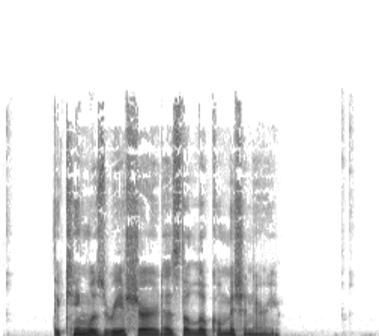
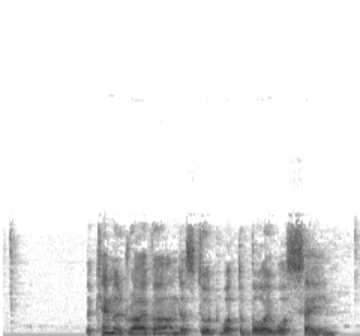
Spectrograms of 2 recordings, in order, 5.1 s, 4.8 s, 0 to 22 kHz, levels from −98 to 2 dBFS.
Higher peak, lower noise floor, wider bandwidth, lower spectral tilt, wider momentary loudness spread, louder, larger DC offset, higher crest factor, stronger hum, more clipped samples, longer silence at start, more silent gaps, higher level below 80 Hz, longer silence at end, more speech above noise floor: first, -2 dBFS vs -10 dBFS; first, -80 dBFS vs -72 dBFS; first, 16 kHz vs 8 kHz; first, -6.5 dB/octave vs -3.5 dB/octave; about the same, 11 LU vs 13 LU; first, -20 LUFS vs -27 LUFS; neither; about the same, 18 dB vs 20 dB; second, none vs 50 Hz at -50 dBFS; neither; first, 0.7 s vs 0.1 s; neither; first, -52 dBFS vs -70 dBFS; first, 1.35 s vs 0.35 s; first, 61 dB vs 44 dB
